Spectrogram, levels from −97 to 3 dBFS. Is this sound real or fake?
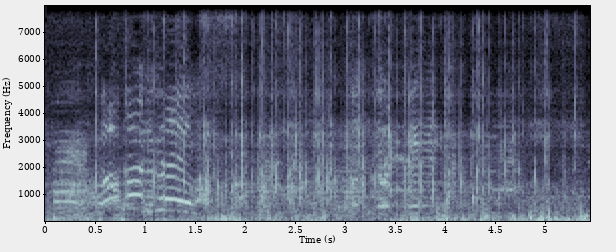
fake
